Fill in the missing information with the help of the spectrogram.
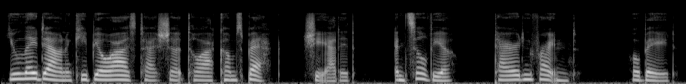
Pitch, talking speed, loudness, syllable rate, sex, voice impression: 200 Hz, 185 wpm, -20 LUFS, 5.3 syllables/s, female, feminine, slightly young, tensed, powerful, bright, soft, clear, intellectual, friendly, reassuring, sweet, kind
